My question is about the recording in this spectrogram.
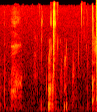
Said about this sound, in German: Schmatzen. schmatzen. Schmatzen ist nur einer der Einschlaftrigger, die ich heute mitgebracht habe.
